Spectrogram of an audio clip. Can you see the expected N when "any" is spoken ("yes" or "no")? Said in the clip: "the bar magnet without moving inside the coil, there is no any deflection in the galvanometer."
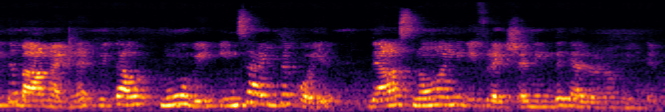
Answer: no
